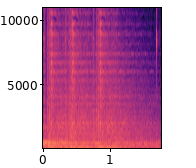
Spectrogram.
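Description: A door clicks open: a few sharp, dry clicks in quick irregular succession over a steady noisy hiss, followed by a tiny high-pitched tick near the end. No one speaks.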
